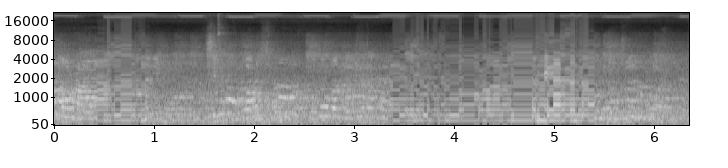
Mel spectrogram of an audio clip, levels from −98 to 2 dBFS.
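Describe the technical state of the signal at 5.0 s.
At 5.0 s the sound is inside a stretch of robotic sound from repeated short buffers, running from 3.37 to 5.40 s. Essentially all of it is replaced by a rigid, metallic buzz pitched at 188 Hz. The likely cause is audio arriving too seldom, with each gap filled by looping the last fragment, about 5.3 ms long. Unlike a steady mains hum, this buzz starts and stops with the sound and follows its loudness, while the real detail is lost.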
